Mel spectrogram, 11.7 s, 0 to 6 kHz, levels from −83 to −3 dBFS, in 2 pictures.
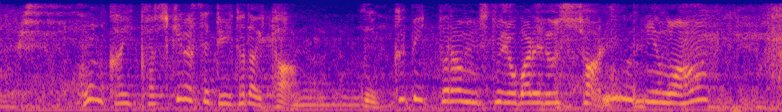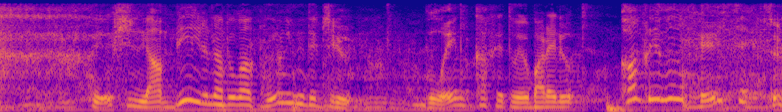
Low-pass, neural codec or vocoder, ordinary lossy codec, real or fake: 5.4 kHz; codec, 16 kHz, 2 kbps, FunCodec, trained on LibriTTS, 25 frames a second; none; fake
